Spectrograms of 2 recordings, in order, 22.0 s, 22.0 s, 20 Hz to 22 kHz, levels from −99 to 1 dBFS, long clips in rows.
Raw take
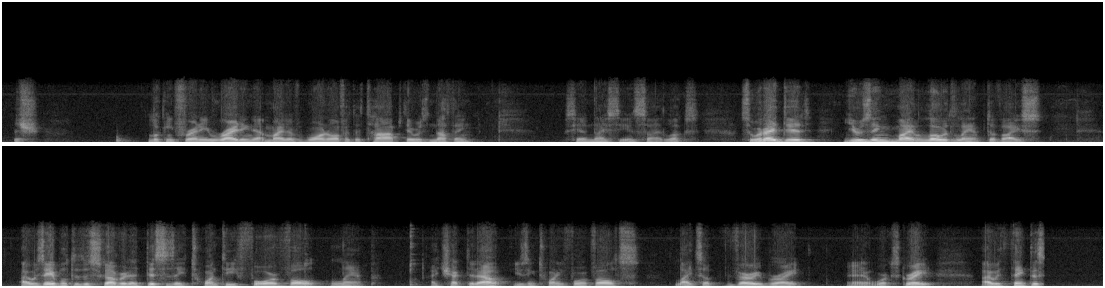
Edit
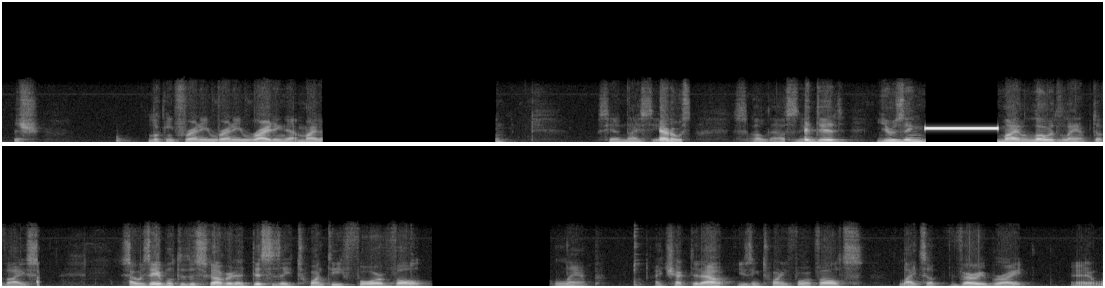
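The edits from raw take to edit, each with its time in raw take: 1.83–2.16 s: loop, 2 plays
2.87–4.61 s: mute
6.25–7.70 s: reverse
8.90 s: add tone 2.23 kHz -7 dBFS 0.73 s
10.30–11.23 s: reverse
14.25 s: insert silence 1.18 s

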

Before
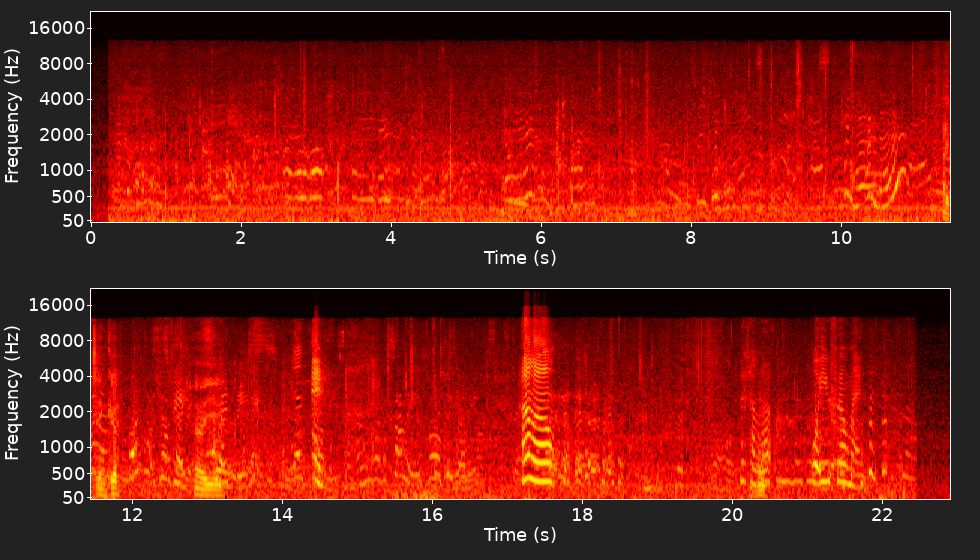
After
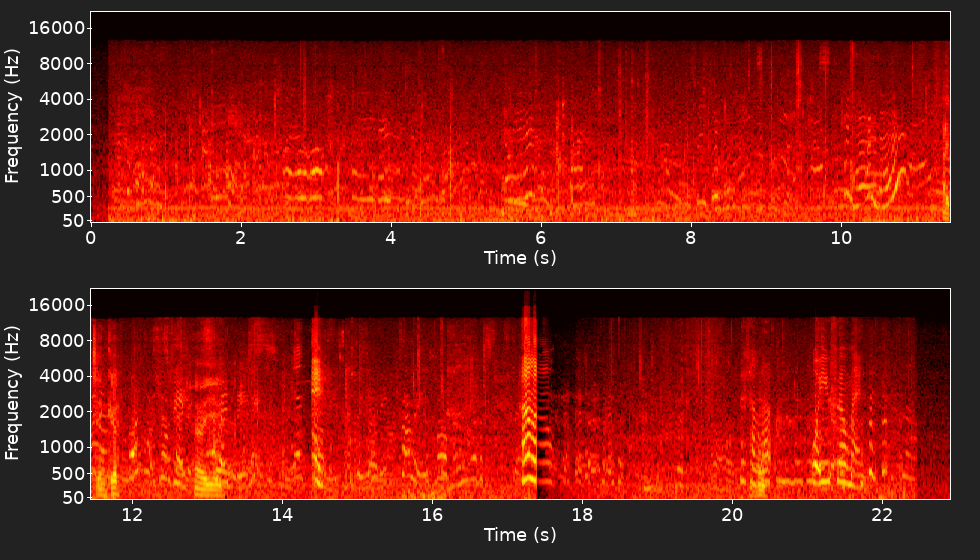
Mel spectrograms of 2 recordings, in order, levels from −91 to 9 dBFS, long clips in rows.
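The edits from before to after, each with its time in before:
13.91–14.38 s: fade out linear, to -6.5 dB
14.91–15.50 s: swap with 16.10–16.79 s
17.39–19.11 s: fade in

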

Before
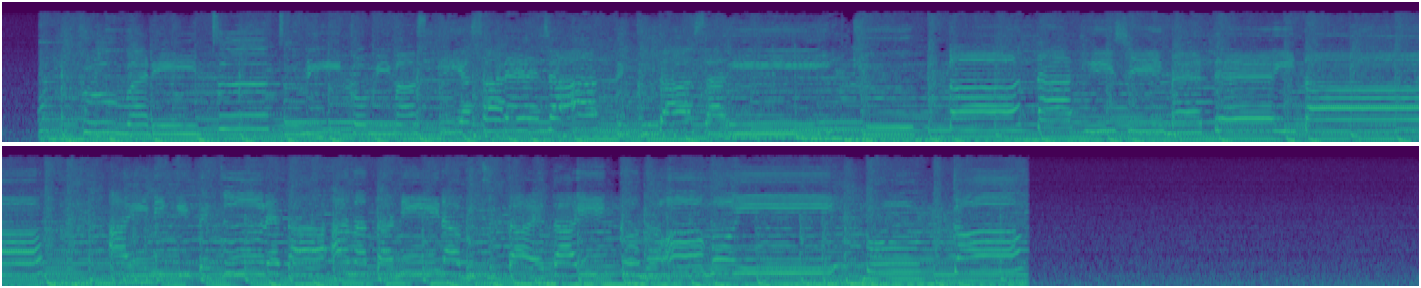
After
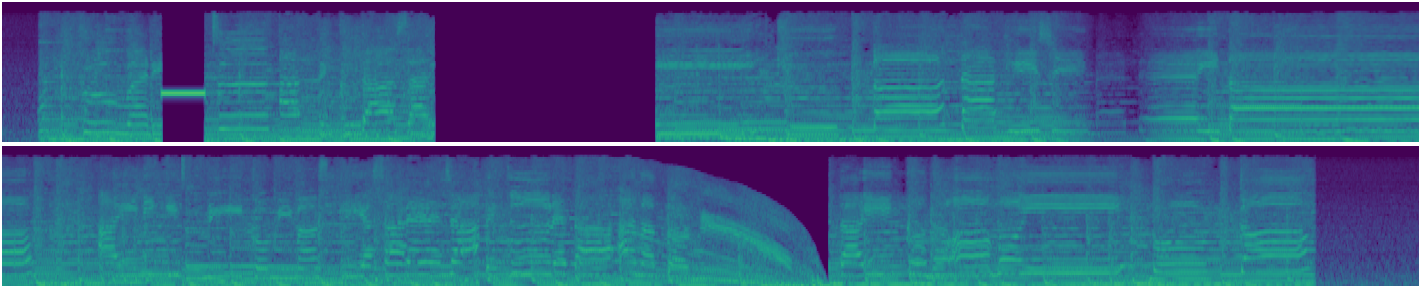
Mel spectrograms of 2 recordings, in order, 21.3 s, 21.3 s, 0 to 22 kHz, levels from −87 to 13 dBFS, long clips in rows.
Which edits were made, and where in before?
1.19–1.52 s: bleep 1.52 kHz -14 dBFS
2.08–4.31 s: move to 12.05 s
5.47 s: insert silence 1.66 s
8.33–9.56 s: dip -20.5 dB, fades 0.43 s
10.31–10.80 s: stretch 2×
13.18 s: tape stop 1.50 s

